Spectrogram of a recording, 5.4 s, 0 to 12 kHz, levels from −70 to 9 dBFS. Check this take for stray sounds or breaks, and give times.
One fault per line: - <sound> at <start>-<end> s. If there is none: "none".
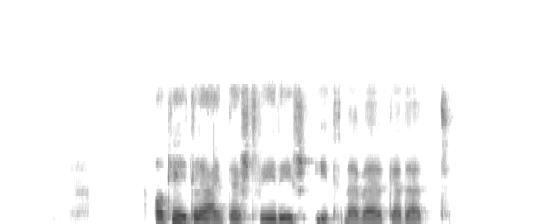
none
